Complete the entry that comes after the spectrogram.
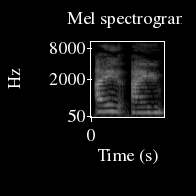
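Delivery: high, loud, halting mock refusal; retold stubborn refusal. Vlogger refusing to change their mind, playful stubborn refusal. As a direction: dig in, stalling on the word I. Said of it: "I'm like".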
